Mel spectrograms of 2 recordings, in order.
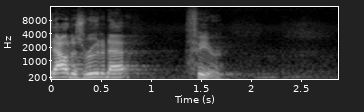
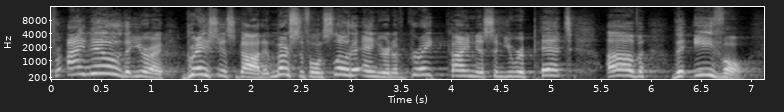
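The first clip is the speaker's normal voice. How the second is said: louder verse reading, slowing at the close; scripture reading; 3 semitones higher, 4 dB louder than usual. Acted. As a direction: read Jonah's prayer out to the church. Reads verse two aloud.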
